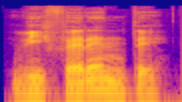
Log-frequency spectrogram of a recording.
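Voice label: different, spanish, male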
